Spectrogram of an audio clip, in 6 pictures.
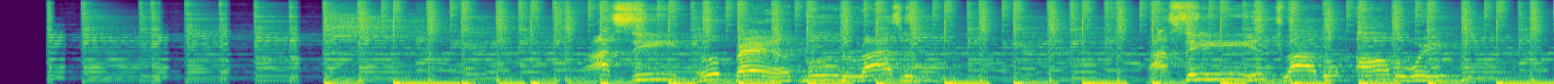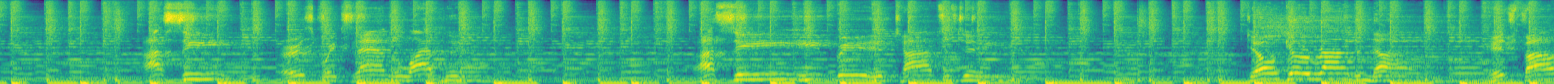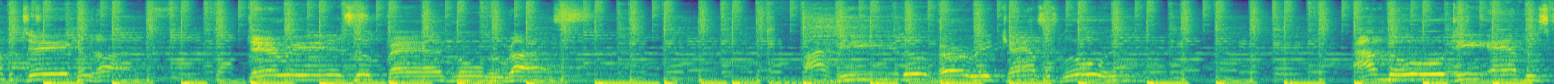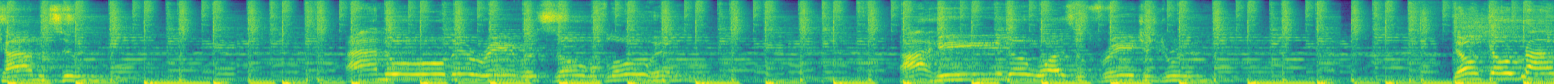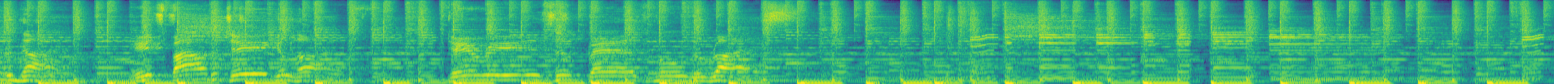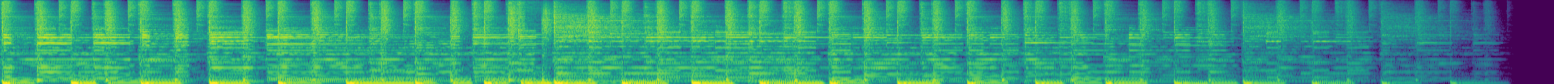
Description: Rock`n Roll & Oldies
